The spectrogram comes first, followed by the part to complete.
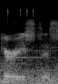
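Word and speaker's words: Guristas: There's an R in there. Gristus. Yeah, I I I I don't know. You're right. Gistas. Yeah. Gustas. Gistas is right.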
